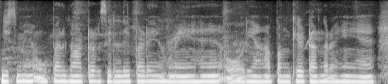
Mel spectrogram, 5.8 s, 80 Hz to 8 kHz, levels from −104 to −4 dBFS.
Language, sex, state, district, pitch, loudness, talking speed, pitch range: Hindi, male, Uttar Pradesh, Shamli, 145 Hz, -15 LUFS, 135 wpm, 140-150 Hz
